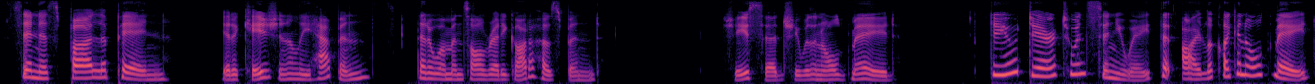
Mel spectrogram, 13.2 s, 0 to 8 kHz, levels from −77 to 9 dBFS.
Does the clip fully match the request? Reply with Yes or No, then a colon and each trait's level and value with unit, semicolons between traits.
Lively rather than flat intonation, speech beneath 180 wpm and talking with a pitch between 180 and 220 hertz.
Yes: wide, 6.4 semitones; average, 155 wpm; medium, 185 Hz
